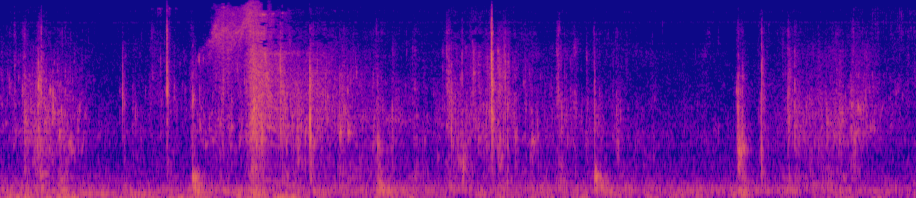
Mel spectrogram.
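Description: Small waves lapping against the hull of a bass boat, with light wind on the microphone and a few faint clicks and knocks.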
